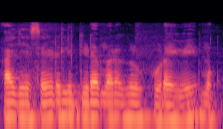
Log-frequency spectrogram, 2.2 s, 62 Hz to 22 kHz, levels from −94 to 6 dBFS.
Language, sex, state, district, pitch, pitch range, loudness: Kannada, male, Karnataka, Bidar, 100 Hz, 100-105 Hz, -21 LUFS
